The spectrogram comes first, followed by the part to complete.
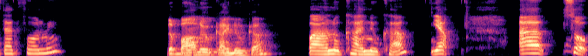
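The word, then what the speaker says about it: Banu Qaynuqa: happy relationship with vanu kuyanka uh can you pronounce that for me the banu kainuka nuka nuka yep uh so what went wrong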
